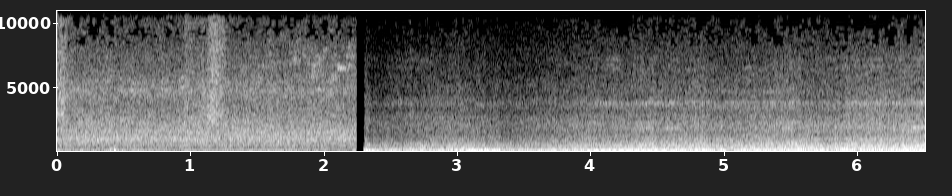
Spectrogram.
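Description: Steady low drone of road and engine noise inside a moving car, cutting in abruptly about two seconds in. Before it, a quieter steady outdoor hiss.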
